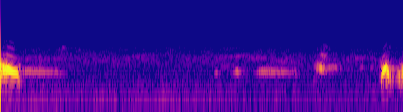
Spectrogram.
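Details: Spotted dove giving fight-urging and calling coos in the 'thổ' and 'hạp bổi' voice styles: a short low hoot opens, faint soft coos follow, and another brief loud hoot closes.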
